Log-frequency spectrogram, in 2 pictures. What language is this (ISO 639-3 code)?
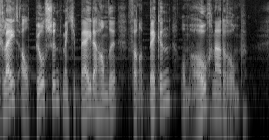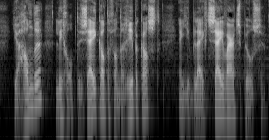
nld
